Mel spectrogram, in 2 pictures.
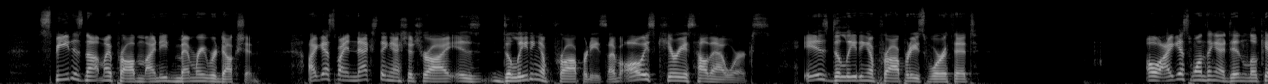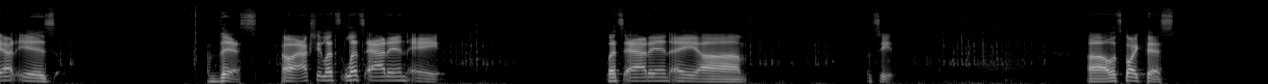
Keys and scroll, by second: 12.3 alt+{, 12.3 ctrl+c, 12.4 ctrl+c, 12.5 ctrl+c, 12.7 Up, 13.3 BackSpace, 14.5 Return, 15.5 ctrl+c, 15.8 ctrl+a, 16.0-23.5 typing, 16.1 ctrl+c, 16.2 ctrl+:, 16.3 Return, 16.6 ctrl+u, 21.9 ctrl+c, 25.0-25.3 typing.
